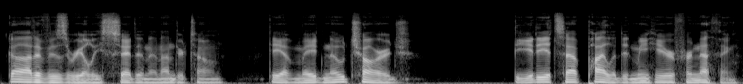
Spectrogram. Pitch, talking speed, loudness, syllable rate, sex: 90 Hz, 170 wpm, -17 LUFS, 5.3 syllables/s, male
